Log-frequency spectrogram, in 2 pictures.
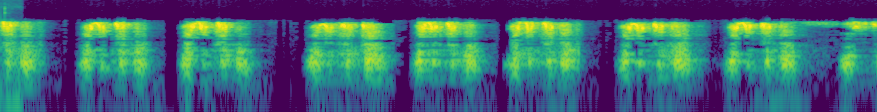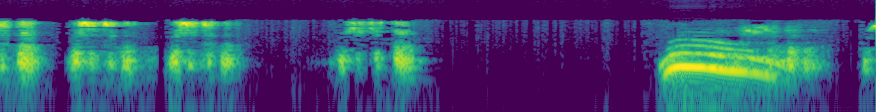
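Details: A breeding Eurasian eagle-owl pair at a rescue centre in midwinter, calling more as the sun sets before nightly mating, two weeks after hatching: a steady run of about fifteen harsh, clipped calls, roughly three a second, then a drawn-out, falling wail.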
